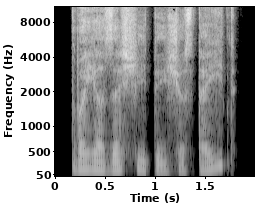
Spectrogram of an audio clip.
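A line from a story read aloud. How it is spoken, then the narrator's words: Quiet. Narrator (Russian): Тихо спросил у меня Санат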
